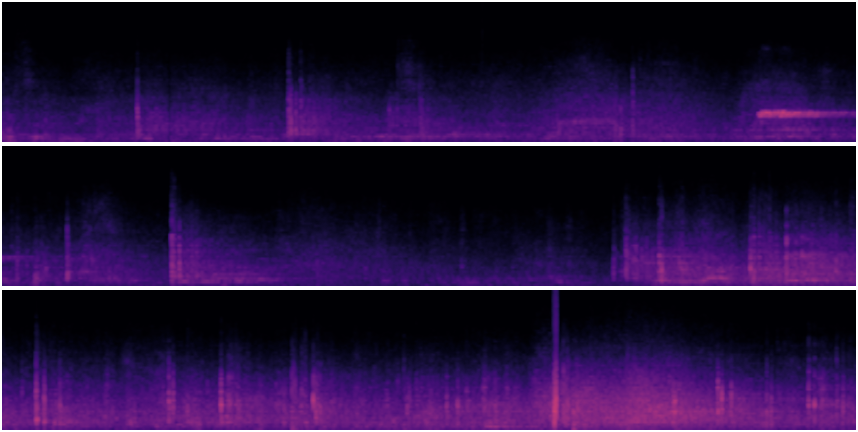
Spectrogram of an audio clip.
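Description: Hockey sticks click and clack against the puck.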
